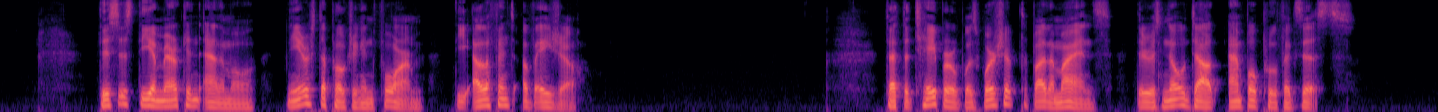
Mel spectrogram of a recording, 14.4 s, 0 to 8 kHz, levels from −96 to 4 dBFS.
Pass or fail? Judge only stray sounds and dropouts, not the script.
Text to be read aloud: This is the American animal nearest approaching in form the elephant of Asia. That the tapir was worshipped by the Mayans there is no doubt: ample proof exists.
pass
